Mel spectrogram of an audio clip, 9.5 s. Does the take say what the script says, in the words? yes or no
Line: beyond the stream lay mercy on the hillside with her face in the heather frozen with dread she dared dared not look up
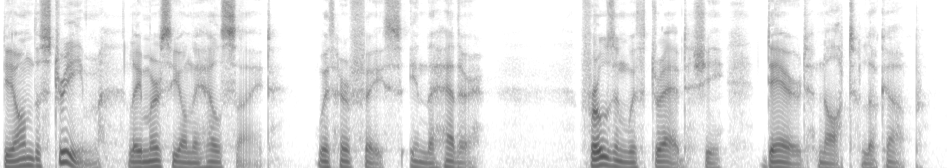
no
